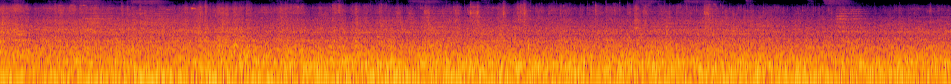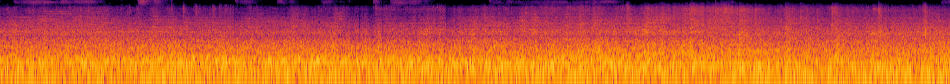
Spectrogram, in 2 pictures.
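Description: Long freight train of covered hopper cars and gondolas rolling past at close range: a steady, loud rumble of steel wheels on rail, with the clickety-clack of the wheels going over rail joints.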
